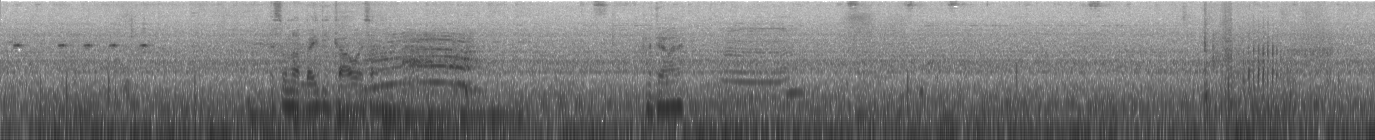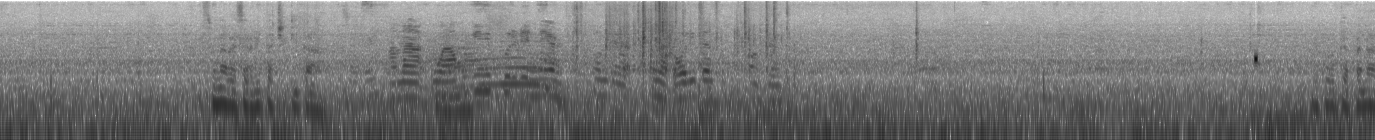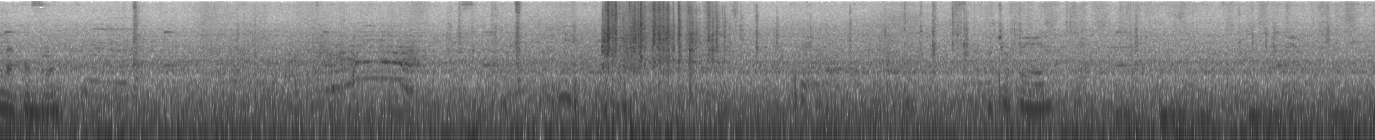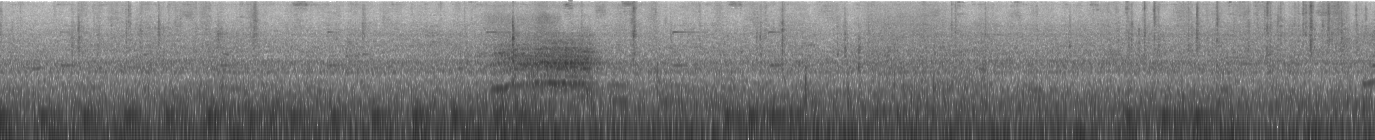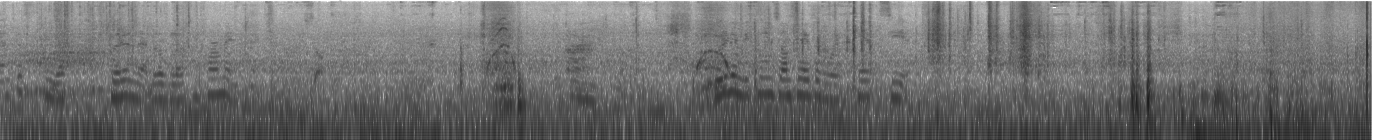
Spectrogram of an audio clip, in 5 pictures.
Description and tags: Auto Teller machine with baby cows
Field Recording. This is a recording of an Atm Machine. You can hear some cows in the background.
